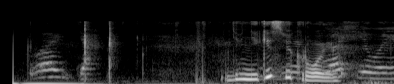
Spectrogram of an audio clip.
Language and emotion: Russian, neutral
